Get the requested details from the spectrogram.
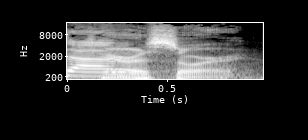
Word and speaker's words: pterosaur: It's a pterosaur, I think. – Pterosaur. – They call it a petrosaur in the animal, but is there a letter between the P and the T? – Oh, no. – That's my question. – No, it's just a P and then a T.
